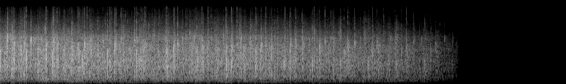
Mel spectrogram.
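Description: Audience applauding: dense clapping that fades down and cuts off to dead silence about four and a half seconds in.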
